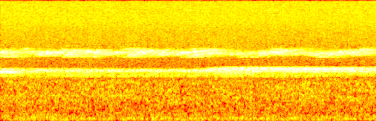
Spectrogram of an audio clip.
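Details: Chorus of spring peepers in Michigan on a clear-to-partly-overcast April night, a constant shrill wall of sound layered above the sustained lower trilling of American toads.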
